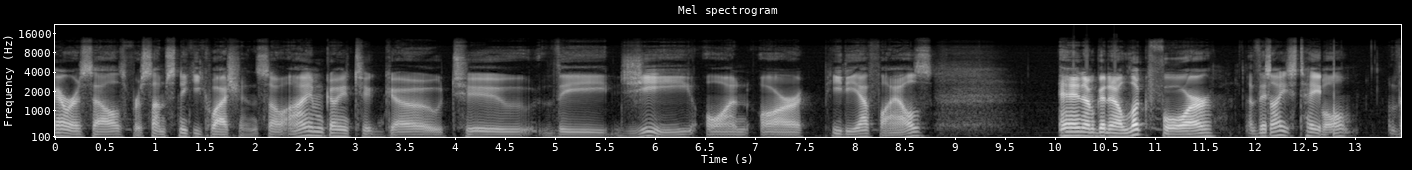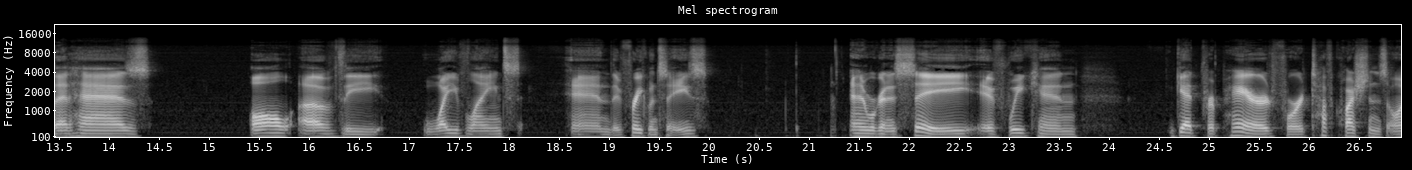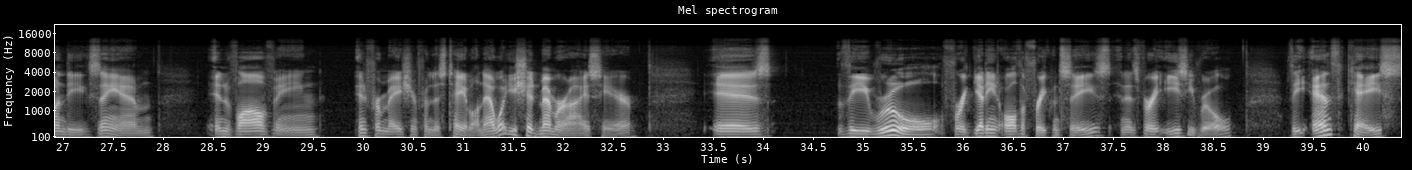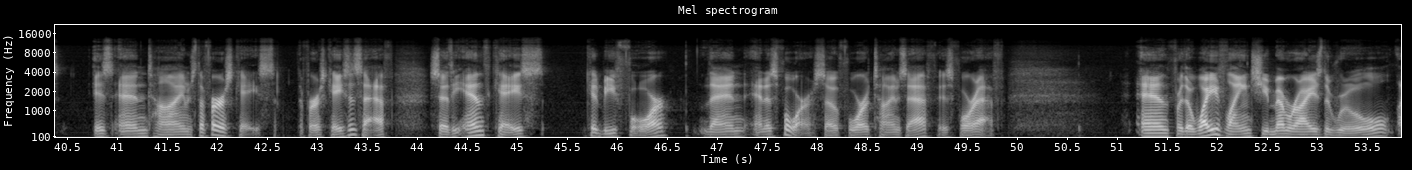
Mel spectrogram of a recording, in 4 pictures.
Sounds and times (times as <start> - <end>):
Speech: 0.0 - 8.8, 10.0 - 14.5, 15.4 - 20.0, 21.2 - 23.7, 24.6 - 27.9, 28.5 - 32.8, 33.5 - 34.1, 34.8 - 49.9, 51.2 - 53.8.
